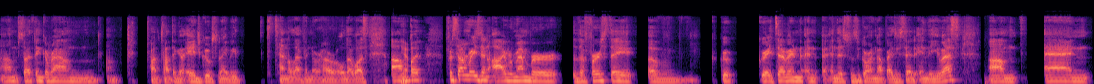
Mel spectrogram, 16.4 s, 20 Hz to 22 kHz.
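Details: Adult man who has stuttered since he could talk, now an overt stutterer, with blocks that bounce, slide or are silent; found a stuttering support group at 28; audible repetitions; stuttering.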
